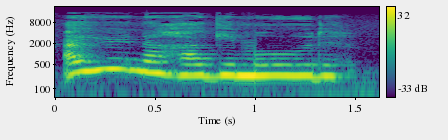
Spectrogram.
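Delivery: ordinary delivery, nothing marked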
